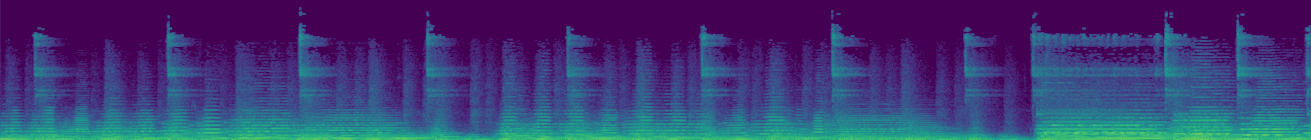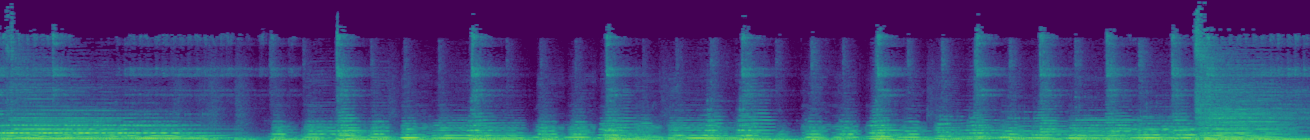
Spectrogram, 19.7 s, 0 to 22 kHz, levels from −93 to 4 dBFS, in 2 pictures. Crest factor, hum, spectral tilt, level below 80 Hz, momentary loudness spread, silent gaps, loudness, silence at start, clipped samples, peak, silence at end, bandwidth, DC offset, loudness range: 16 dB; none; -6.5 dB/octave; -40 dBFS; 7 LU; none; -24 LUFS; 0 s; under 0.1%; -8 dBFS; 0 s; 18 kHz; under 0.1%; 5 LU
